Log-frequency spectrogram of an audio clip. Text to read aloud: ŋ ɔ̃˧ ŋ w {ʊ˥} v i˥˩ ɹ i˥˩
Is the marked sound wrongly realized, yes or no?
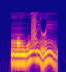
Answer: yes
